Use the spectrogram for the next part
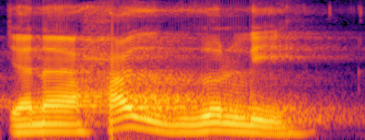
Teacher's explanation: Di sini ada idgham syamsiyah, janahaz zulli, alif lam bertemu dengan zal yang tidak dibaca karena sudah masuk ke zal. Idgham artinya masuk ke huruf berikutnya, ke huruf zal.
